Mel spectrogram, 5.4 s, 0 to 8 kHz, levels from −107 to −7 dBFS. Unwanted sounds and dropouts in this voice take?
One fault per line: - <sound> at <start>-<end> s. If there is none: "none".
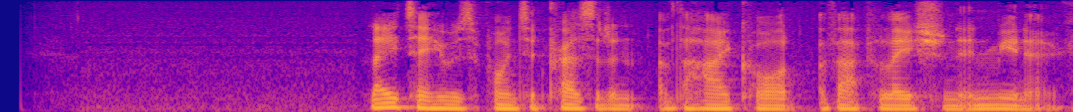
none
